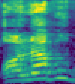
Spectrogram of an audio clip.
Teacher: লয়ের ওপরে কিন্তু স্ট্রেসটা পড়ছে, লয়ের ওপরে ঝোঁকটা পড়ছে, এবং অটা আমরা খুব একটা ব্যবহার করছি না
